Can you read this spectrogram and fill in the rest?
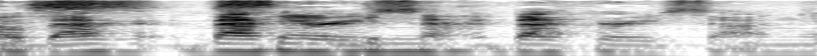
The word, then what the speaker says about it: Bakary Sagna: Oh, Bakary Sagna.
